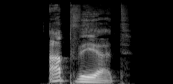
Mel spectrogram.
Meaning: inflection of abwehren: 1. third-person singular dependent present 2. second-person plural dependent present
- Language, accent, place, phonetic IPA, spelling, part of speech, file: German, Germany, Berlin, [ˈapˌveːɐ̯t], abwehrt, verb, De-abwehrt.ogg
